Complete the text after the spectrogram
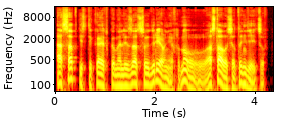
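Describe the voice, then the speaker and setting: A man's voice: deep voice, big pitch swings, moderate pace, pitched above the performer's own voice. A man voicing a dry, businesslike zombie garrison chief in an audiobook. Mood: matter-of-fact. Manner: curt and businesslike.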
